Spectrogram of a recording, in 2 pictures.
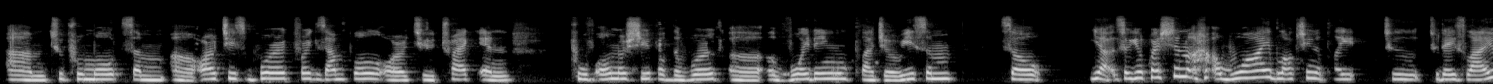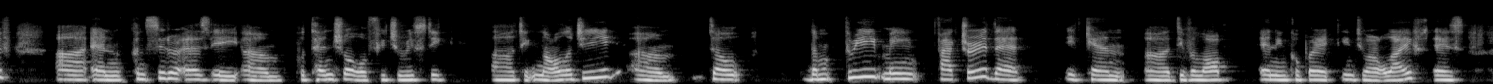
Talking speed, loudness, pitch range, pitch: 125 wpm, -15 LUFS, 205-255 Hz, 225 Hz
